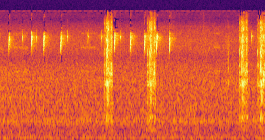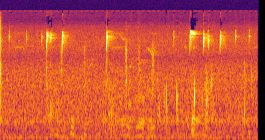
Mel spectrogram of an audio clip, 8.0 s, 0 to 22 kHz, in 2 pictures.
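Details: Radde's warbler at Kilminning, Fife, on 21 October 2012, giving short, dry, clicking 'tchek' notes at irregular intervals of about a second, over a steady background hiss with faint high twitters from other birds.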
